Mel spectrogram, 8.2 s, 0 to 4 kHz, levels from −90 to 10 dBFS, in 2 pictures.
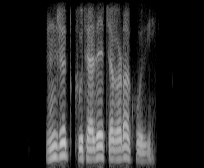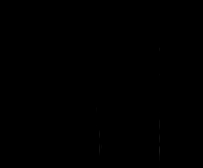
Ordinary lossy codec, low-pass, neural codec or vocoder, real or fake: Opus, 16 kbps; 3.6 kHz; codec, 16 kHz, 2 kbps, X-Codec, WavLM features, trained on Multilingual LibriSpeech; fake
